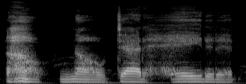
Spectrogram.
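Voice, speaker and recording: Male actor as laid-back young gamer, mid-range voice, chatty, halting, self-deprecating, audio roleplay, dry close recording. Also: medium pitch, flat delivery, a bit bright, slightly rough, dry recording, full character voice. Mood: exasperated. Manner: chatty, halting, playfully exasperated. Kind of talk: roleplay audio drama, casual one-sided conversation.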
